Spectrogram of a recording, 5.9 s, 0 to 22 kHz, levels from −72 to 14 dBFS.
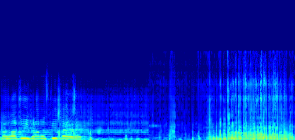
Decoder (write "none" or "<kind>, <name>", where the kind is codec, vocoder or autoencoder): vocoder, BigVGAN v2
